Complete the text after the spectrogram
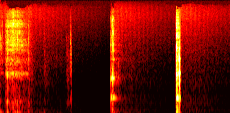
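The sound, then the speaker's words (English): A partly muted belch, fairly quiet: a breathy opening burst followed by two short, clipped throaty pulses spaced apart, mostly held in as the person tried to mute it. “I just belched and I tried to mute it. You got a little bit of it.”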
